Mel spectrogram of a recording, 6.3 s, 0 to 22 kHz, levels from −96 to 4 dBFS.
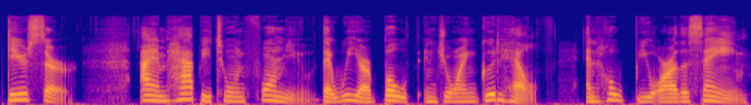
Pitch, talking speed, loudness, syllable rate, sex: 170 Hz, 190 wpm, -22 LUFS, 5.1 syllables/s, female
